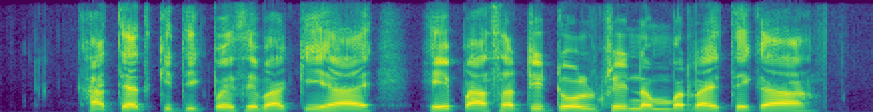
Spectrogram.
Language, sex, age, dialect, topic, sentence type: Marathi, male, 25-30, Varhadi, banking, question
